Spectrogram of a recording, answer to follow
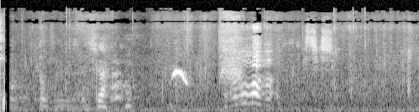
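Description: Goats bleating: a few short calls about a second in, then a wavering, quavering bleat a little past the middle. A short, sharp high chirp just before it is the loudest sound.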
